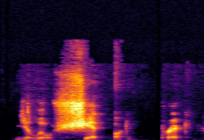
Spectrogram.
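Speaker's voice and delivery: angry, heated, hissed whisper under the breath. Ranting about a person at the printer, angry, heated. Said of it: "I'm getting heated".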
